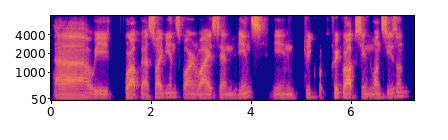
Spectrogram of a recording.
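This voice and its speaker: Slow, halting Brazilian-accented man. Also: on the low side, fairly even intonation, clean tone. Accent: Brazilian Portuguese. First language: Portuguese. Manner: halting, searching for words in a learned language. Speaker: farmer presenting. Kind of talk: slide presentation on a call.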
